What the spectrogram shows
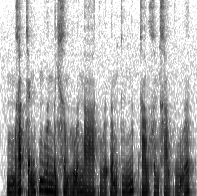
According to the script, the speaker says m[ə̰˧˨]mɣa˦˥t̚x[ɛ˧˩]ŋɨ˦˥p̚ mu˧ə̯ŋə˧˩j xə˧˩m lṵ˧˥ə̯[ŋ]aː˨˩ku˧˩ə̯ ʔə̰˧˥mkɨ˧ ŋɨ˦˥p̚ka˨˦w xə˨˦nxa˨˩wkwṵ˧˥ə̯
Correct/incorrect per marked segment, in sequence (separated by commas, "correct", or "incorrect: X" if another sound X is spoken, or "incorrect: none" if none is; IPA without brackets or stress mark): correct, incorrect: ɛ̰˧˨, correct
